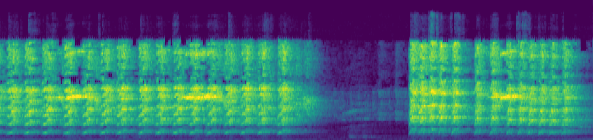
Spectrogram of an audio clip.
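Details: Lorikeet giving a three-second run of rasping, rapidly pulsed screeching, falling silent for about a second, then starting again just as loudly.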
